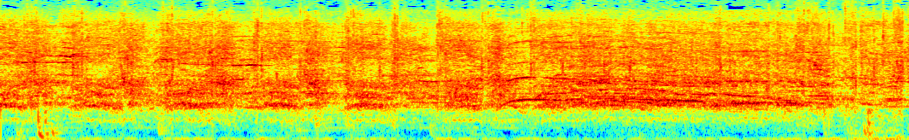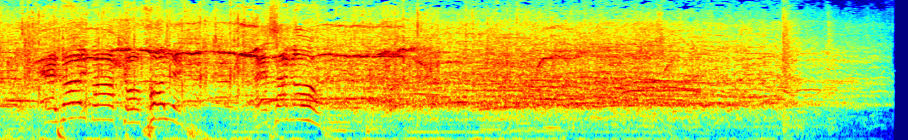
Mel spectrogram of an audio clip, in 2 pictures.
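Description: A large crowd cheers and shouts loudly.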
